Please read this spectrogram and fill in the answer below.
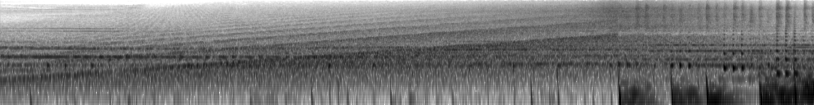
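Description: Trance track at a build-up: a synth sweep rises steadily in pitch for about eight seconds over held pad chords. Then, about eight seconds in, the bass and beat drop back in.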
